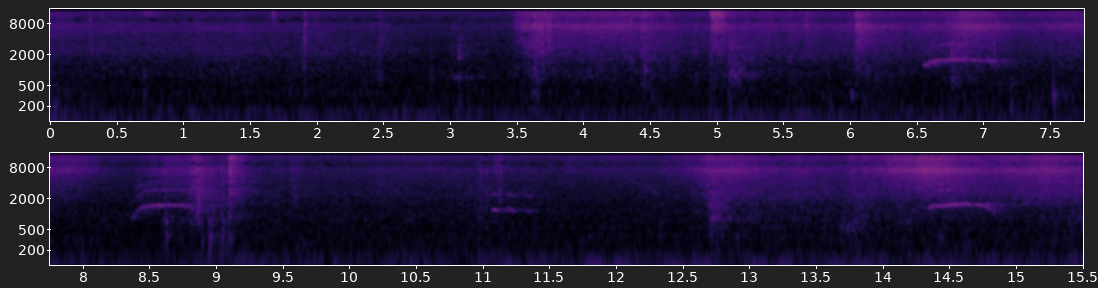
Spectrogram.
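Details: Kittens crawling out of a pot while their mother cat licks them; four short, high, arching mews spaced a few seconds apart over a steady low hum, with scattered rustling and soft thumps.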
